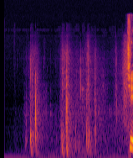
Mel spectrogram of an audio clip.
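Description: A few footsteps, about four short hits spread over the first second and a half, followed near the end by a man starting to speak.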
